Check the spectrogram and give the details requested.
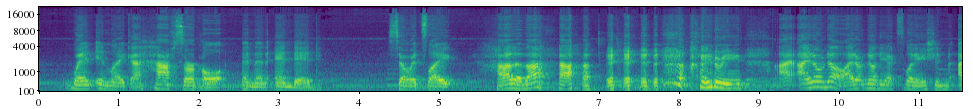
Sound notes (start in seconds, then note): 6.4 laughs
